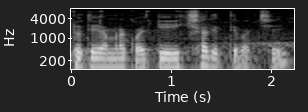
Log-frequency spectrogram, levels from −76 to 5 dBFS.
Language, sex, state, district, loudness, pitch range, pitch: Bengali, male, West Bengal, Cooch Behar, -16 LUFS, 115-125 Hz, 120 Hz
